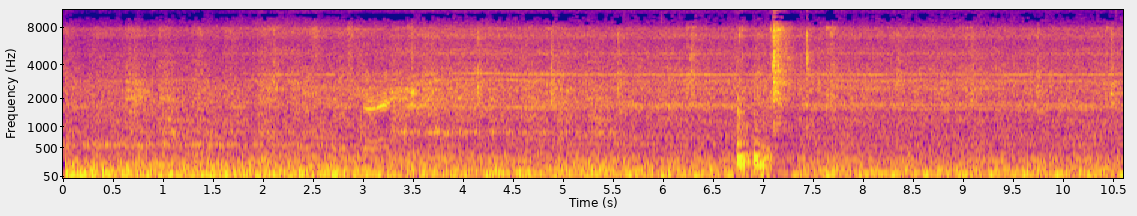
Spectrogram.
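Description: Steady low rumble of a forge furnace and running forging machinery, with a sharp clank of hot steel and tongs on the hammer's die a little before seven seconds in.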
